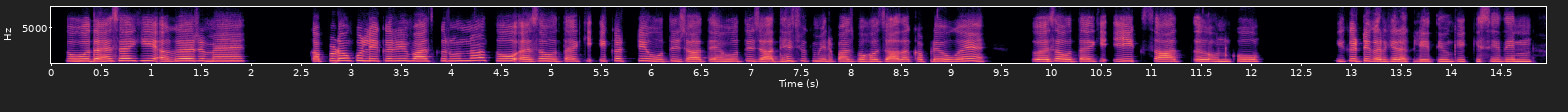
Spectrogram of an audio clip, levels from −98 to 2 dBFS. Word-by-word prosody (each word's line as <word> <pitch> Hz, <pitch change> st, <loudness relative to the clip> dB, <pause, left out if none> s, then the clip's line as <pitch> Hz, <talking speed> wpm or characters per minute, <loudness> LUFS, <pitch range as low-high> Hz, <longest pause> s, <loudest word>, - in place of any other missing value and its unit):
तो 305 Hz, 0 st, +3 dB
द 305 Hz, -, -1 dB
ऐसा 305 Hz, +3 st, +5 dB
है 340 Hz, 0 st, +3 dB
कि 340 Hz, -1 st, -2 dB
अगर 320 Hz, +3 st, +2 dB
मैं 310 Hz, +1 st, +1 dB, 0.7 s
कपड़ों 335 Hz, +5 st, +1 dB
को 360 Hz, -, -2 dB
लेकर 320 Hz, -1 st, 0 dB
ही 335 Hz, 0 st, -1 dB
बात 310 Hz, -1 st, +3 dB
करूँ 320 Hz, +1 st, -3 dB
ना 370 Hz, +2 st, 0 dB
तो 315 Hz, -1 st, +2 dB
ऐसा 275 Hz, +4 st, 0 dB
होता 290 Hz, -2 st, 0 dB
है 295 Hz, -, +1 dB
कि 290 Hz, 0 st, -13 dB
इकट्ठे 320 Hz, +2 st, -4 dB
होते 295 Hz, -1 st, -2 dB
जाते 260 Hz, 0 st, +2 dB
हैं 285 Hz, -, 0 dB
होते 290 Hz, +1 st, -1 dB
जाते 245 Hz, 0 st, +1 dB
हैं, 310 Hz, -, +2 dB
चूँकि 300 Hz, 0 st, -8 dB
मेरे 285 Hz, -1 st, -2 dB
पास 290 Hz, -1 st, +1 dB
बहुत 275 Hz, -1 st, -1 dB
ज़्यादा 245 Hz, +2 st, +1 dB
कपड़े 275 Hz, +2 st, -3 dB
हो 275 Hz, -2 st, +2 dB
गए 290 Hz, +3 st, +1 dB
हैं, 265 Hz, -3 st, -4 dB, 0.5 s
तो 270 Hz, -1 st, +3 dB
ऐसा 275 Hz, +4 st, +3 dB
होता 285 Hz, 0 st, +2 dB
है 290 Hz, 0 st, +1 dB
कि 290 Hz, -, -11 dB
एक 295 Hz, +1 st, -3 dB
साथ 280 Hz, -1 st, +3 dB, 0.2 s
अ, -, -, +1 dB
उनको 260 Hz, +1 st, 0 dB, 0.8 s
इकट्ठे 305 Hz, +2 st, -1 dB
करके 275 Hz, -1 st, +3 dB
रख 230 Hz, -1 st, -1 dB
लेती 235 Hz, +2 st, -3 dB
हूँ 255 Hz, -1 st, -1 dB
कि 270 Hz, 0 st, -5 dB
किसी 280 Hz, +1 st, -4 dB
दिन 270 Hz, 0 st, +1 dB
290 Hz, 210 wpm, -21 LUFS, 275-310 Hz, 0.8 s, ऐसा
